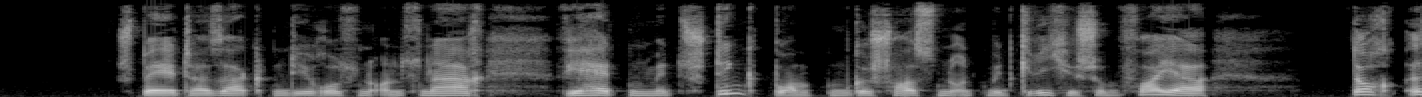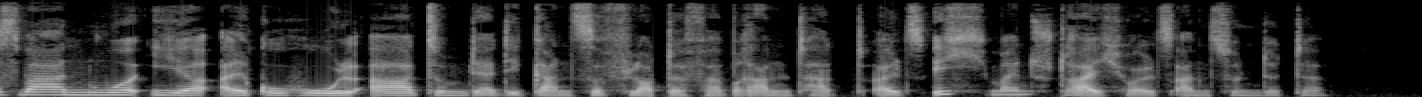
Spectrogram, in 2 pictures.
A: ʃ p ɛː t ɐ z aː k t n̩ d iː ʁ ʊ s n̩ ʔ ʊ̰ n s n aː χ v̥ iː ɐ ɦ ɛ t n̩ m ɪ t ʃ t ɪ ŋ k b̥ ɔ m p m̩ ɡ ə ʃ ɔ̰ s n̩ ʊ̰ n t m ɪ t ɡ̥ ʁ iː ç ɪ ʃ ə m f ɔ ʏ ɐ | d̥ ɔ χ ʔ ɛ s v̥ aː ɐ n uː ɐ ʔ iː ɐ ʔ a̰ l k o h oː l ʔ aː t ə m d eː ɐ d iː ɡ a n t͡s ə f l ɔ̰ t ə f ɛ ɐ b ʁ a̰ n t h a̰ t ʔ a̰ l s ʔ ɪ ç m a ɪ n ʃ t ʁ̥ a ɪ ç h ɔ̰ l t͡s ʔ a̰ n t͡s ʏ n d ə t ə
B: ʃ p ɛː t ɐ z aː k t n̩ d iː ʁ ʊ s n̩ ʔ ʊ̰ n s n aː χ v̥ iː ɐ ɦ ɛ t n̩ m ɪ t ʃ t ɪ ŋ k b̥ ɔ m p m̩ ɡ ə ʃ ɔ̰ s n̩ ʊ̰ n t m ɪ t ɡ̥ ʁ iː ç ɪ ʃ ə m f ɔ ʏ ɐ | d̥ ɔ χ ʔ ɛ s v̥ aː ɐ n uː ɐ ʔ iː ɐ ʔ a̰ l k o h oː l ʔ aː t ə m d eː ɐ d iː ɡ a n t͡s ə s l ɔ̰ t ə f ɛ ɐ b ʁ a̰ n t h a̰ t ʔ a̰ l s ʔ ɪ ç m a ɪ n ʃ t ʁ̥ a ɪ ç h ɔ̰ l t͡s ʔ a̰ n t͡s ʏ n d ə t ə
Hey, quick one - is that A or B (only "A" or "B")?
A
